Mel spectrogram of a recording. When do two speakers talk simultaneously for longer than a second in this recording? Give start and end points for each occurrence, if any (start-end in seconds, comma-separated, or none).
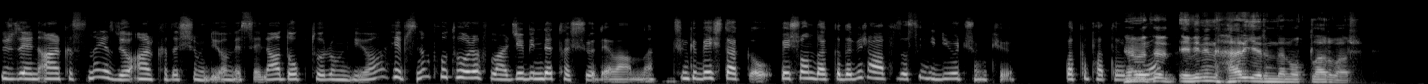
none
